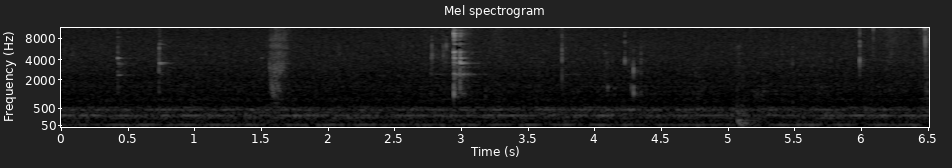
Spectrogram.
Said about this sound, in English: Give me a second. I'm going to take a sip.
